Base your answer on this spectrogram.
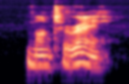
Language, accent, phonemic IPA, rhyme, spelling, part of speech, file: English, Southern England, /ˌmɒntəˈɹeɪ/, -eɪ, Monterey, proper noun / adjective, LL-Q1860 (eng)-Monterey.wav
- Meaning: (proper noun) The place name of various cities and counties.: A number of places in the United States, including: A city in Monterey County, California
